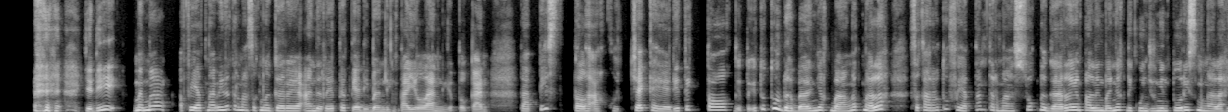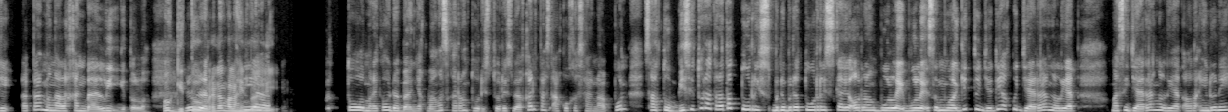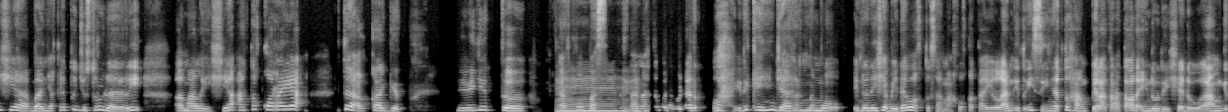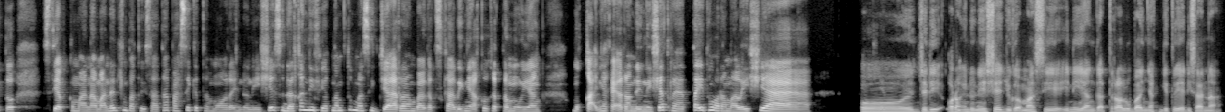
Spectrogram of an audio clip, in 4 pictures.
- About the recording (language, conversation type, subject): Indonesian, podcast, Tips apa yang kamu punya supaya perjalanan tetap hemat, tetapi berkesan?
- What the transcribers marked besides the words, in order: chuckle; in English: "underrated"; other background noise; unintelligible speech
